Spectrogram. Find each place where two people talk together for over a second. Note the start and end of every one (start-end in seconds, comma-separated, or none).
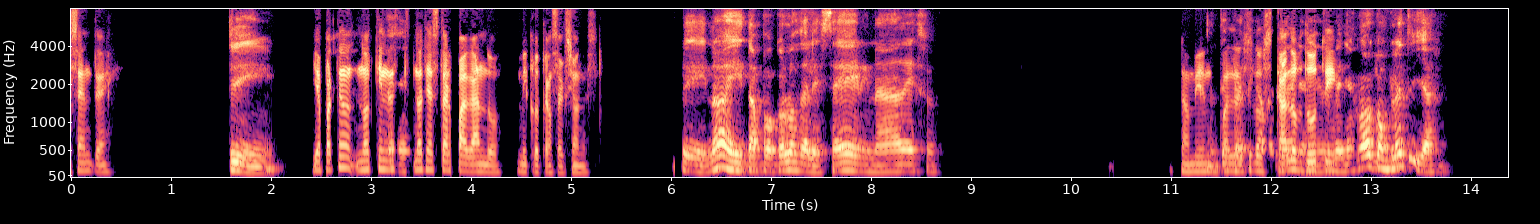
11.3-12.7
